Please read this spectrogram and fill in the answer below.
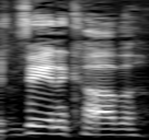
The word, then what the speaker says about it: Vena Cava: Am I pronouncing that right? – Vena Cava.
